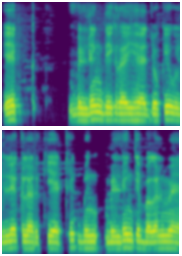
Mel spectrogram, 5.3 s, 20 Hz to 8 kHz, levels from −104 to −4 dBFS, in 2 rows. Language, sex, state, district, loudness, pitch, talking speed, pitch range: Hindi, male, Bihar, Jamui, -17 LUFS, 115 Hz, 200 wpm, 115-125 Hz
